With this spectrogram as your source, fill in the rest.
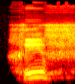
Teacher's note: Bukan di dua bibir, tapi perut bibir bawah yang dalam dengan ujung gigi seri yang atas. Jadi bibir dengan gigi, bukan dua bibir. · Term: huruf fa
